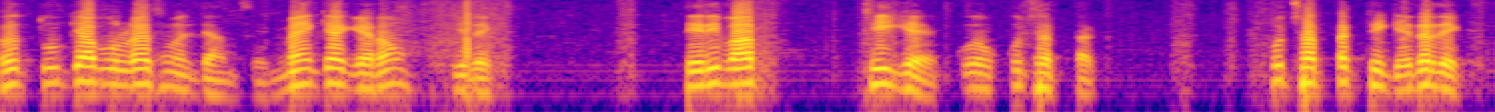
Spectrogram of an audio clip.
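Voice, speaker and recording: A man's voice: on the high side, expressive, a little fast, long pauses, rough recording. A male teacher giving a classroom lecture, explaining step by step, asking the students questions and calling them beta and bhai.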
